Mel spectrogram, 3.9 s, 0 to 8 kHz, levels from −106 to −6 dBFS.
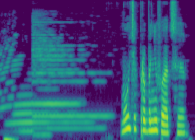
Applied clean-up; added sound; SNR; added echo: classical method Wiener filter.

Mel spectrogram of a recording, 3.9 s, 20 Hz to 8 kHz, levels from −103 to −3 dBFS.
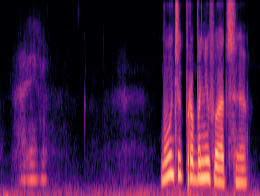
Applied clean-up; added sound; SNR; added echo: neural diffusion model UNIVERSE++.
